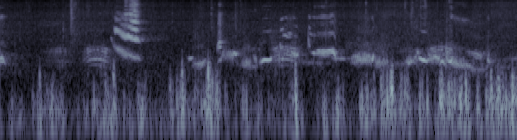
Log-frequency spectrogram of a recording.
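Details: Australian magpie's melodious call, opening with harsh, rich descending notes and then flowing into rapid warbled whistles, accompanied by a continuous low rumbling background.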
